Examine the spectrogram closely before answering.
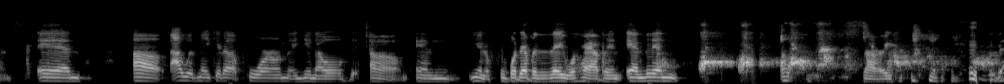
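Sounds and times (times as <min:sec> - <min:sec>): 
speech: 0:00.1 - 0:10.0
dog yipping and barking during a live talk show: 0:07.0 - 0:09.2.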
